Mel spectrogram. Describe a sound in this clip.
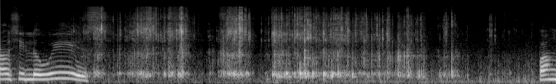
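A plastic bottle rattles and crinkles in a hand.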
